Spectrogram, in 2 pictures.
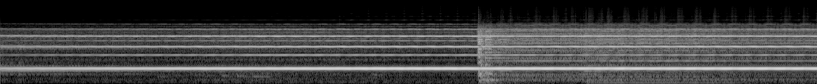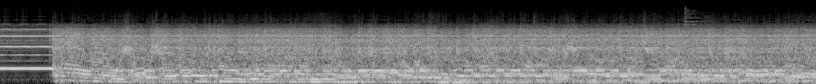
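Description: A single sustained electric guitar tone swells in and holds steady, then about halfway through the full band comes in at once: electric guitars, bass and drums playing a loud, dense riff.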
